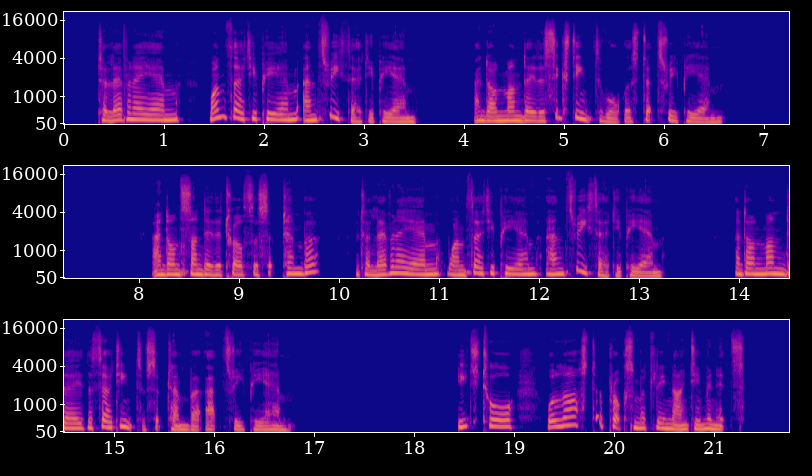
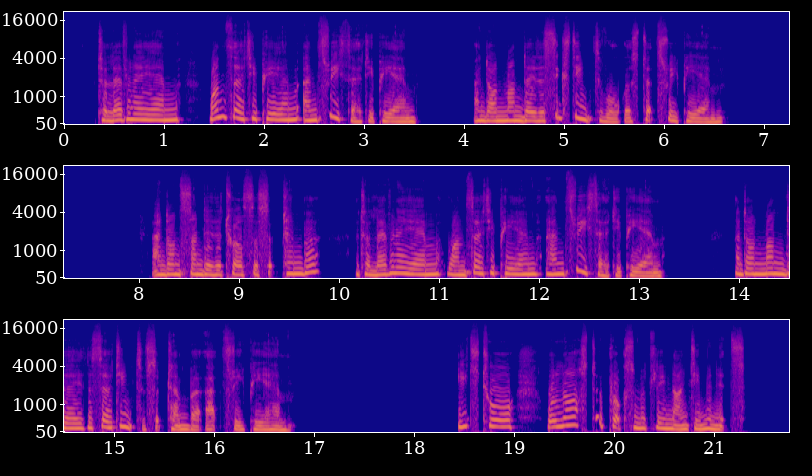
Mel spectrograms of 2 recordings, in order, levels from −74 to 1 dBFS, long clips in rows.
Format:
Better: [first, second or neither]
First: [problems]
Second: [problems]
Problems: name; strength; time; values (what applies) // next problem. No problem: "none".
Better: first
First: none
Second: distortion; slight; 9 dB below the speech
